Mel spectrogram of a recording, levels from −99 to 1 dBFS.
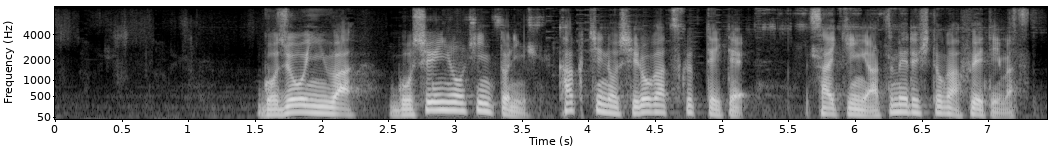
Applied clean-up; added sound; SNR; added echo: neural separator model SepFormer DNS4.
